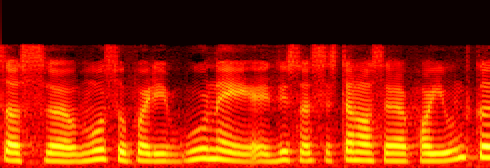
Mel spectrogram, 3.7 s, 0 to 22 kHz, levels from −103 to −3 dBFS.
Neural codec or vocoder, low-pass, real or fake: codec, 16 kHz, 0.5 kbps, FunCodec, trained on LibriTTS, 25 frames a second; 7.2 kHz; fake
